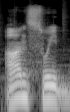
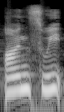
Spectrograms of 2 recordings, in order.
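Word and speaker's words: en suite: UI t e so even though it's e n we pronounce it like an o n yep onite so an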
